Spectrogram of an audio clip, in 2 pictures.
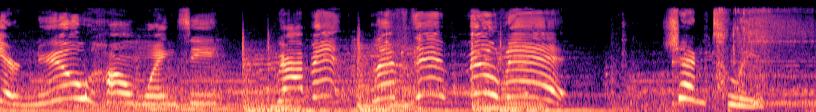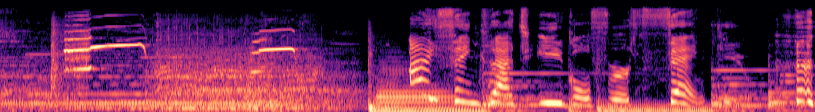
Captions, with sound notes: Time to see your new home Wingsy. Grab it, lift it, move it... gently. [screeching] I think that eagle for thank you.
